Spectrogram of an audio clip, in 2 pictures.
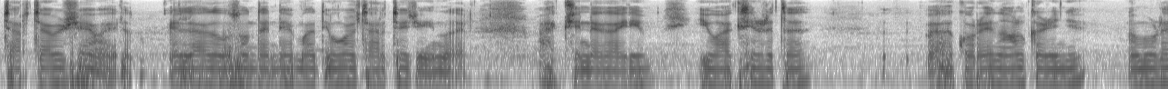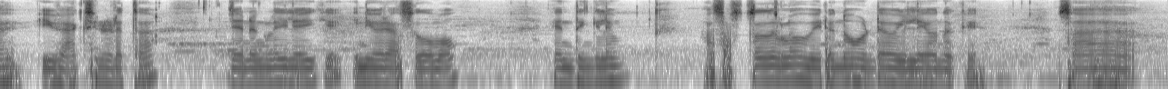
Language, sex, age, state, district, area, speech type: Malayalam, male, 18-30, Kerala, Idukki, rural, spontaneous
